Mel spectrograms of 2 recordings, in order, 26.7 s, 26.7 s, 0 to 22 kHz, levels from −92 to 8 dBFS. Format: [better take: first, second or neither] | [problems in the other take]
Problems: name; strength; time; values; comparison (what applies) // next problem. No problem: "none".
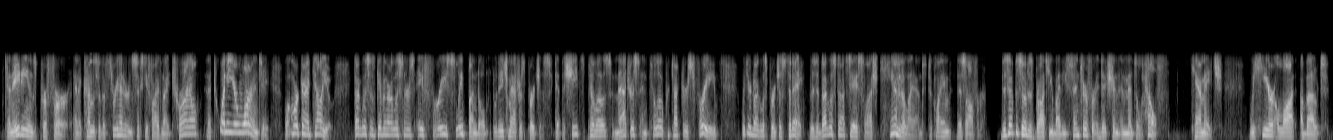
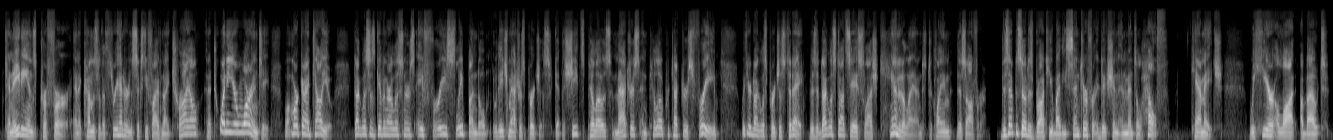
second | garbled, watery; badly; nothing above 4 kHz; slightly in the second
